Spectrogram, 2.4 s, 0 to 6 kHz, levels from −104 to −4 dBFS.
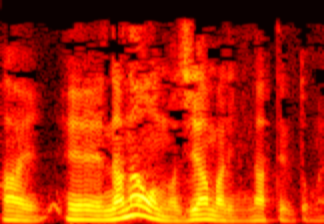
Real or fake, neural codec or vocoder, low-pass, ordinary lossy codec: real; none; 5.4 kHz; MP3, 24 kbps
